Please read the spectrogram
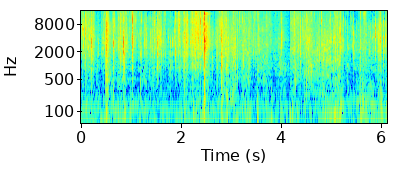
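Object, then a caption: Plastic bubble wrap sheet. A clear plastic bubble wrap sheet is held close to the mic while fingers pinch, pop and crinkle the bubbles. A steady bright, dry crinkling runs throughout, broken by sharp snapping pops, the loudest near the start and around the middle.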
